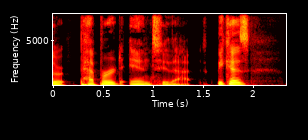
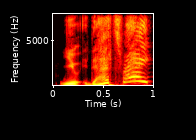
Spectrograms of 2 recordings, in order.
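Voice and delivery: high mimicking voice; 13 semitones higher, slower than usual. Mimicking Scala's high reply.

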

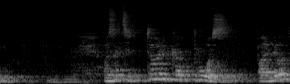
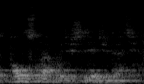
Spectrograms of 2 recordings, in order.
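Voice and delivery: ordinary delivery

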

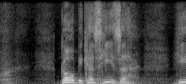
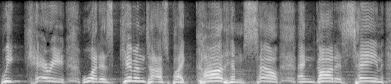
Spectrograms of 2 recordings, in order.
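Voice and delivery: louder, higher, shouted preaching rhythm; full-force preaching; 5 semitones higher, 12 dB louder than usual. Acted. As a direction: preach it hard to the room.

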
